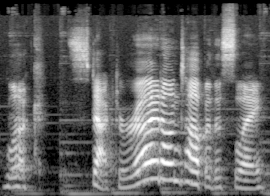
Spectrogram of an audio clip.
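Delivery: usual speaking voice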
